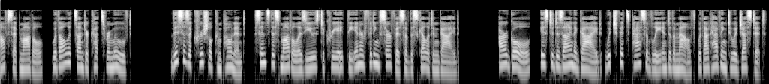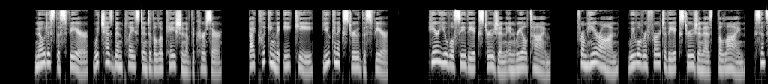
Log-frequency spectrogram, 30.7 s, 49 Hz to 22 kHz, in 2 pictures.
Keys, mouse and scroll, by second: 19.1-21.4 middle drag, 22.1 e.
